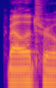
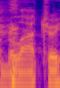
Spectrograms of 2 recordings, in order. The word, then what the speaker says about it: Balatro: Well, the designer of Balatro won't tell us what it's supposed to be pronounced as. Balatro or Balatro. He accepts either one.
